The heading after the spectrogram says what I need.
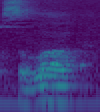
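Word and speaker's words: Selah: Now, when you go into that term Salah, because you see that term in Psalms a lot, in Strong's H5542 pronounced as Salah, which means a technical music term, probably showing pause and interruption.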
